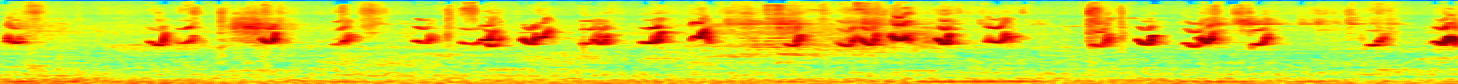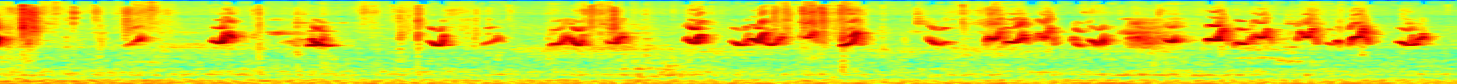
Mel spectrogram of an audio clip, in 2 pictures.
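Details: Young chicks at play on a rooftop keep up a steady chorus of brief, sharp, high-pitched cheeps, many birds overlapping, with a few clicks and a low rumble beneath.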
